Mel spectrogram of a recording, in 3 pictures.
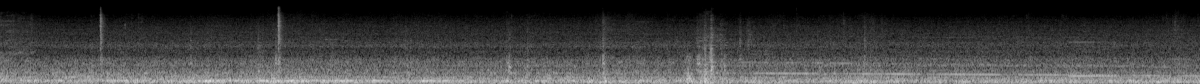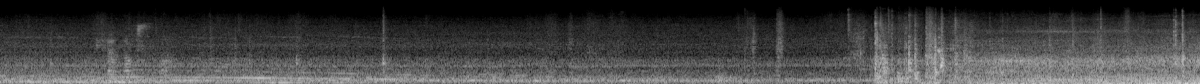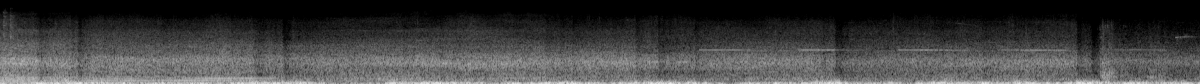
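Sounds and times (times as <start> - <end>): tram motor whine: 0.0 - 36.0.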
